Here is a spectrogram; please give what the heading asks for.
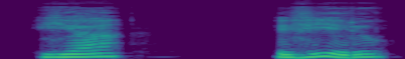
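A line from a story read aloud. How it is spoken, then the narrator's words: Barely audible, woman. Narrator (Russian): чуть слышно произнесла она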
